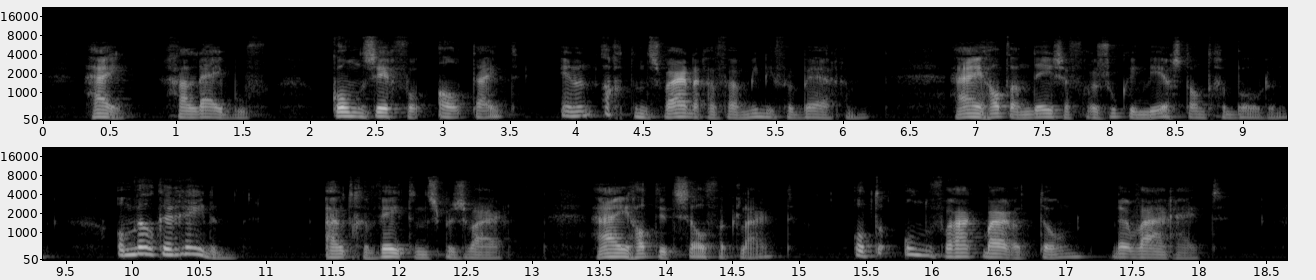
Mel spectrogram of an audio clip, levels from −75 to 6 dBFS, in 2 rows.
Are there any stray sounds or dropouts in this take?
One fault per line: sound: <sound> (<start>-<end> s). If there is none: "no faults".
no faults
